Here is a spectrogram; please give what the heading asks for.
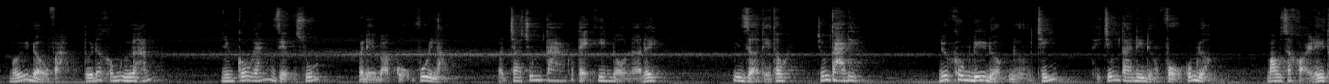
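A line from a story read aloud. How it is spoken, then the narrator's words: Harsh emphatic voice. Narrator (Vietnamese): Hào gằn giọng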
